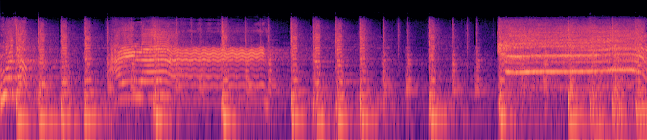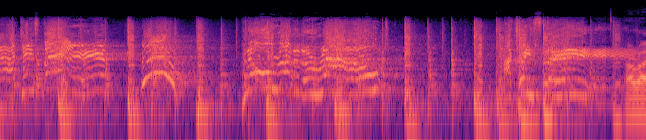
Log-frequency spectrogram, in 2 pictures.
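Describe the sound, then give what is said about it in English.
A rhythm and blues song plays loud, a wild, howling vocal wailing over a steady pulsing beat and brassy backing throughout. “…, …. He I mean, was, the dude sounds possessed.”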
